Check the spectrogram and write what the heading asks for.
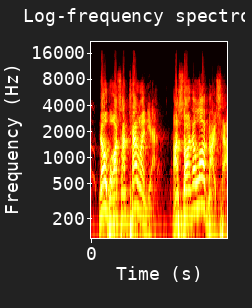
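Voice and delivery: put-on 1930s old-time gangster voice. Acting out a self-help gang in the nineteen thirties: 1930s gangster voice. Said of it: "a self-help gang in the nineteen thirties".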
